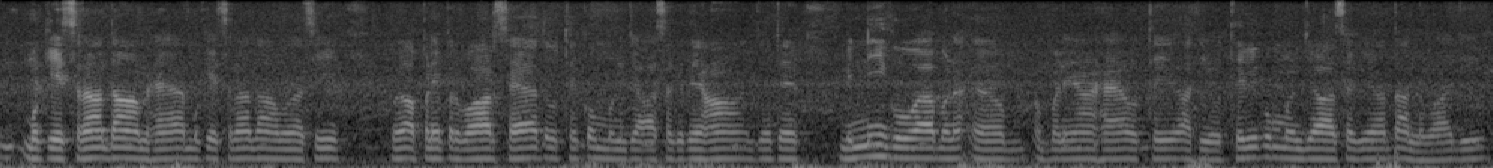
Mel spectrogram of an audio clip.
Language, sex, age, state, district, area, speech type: Punjabi, male, 45-60, Punjab, Pathankot, rural, spontaneous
